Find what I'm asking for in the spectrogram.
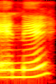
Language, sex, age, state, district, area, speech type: Assamese, female, 18-30, Assam, Lakhimpur, rural, read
